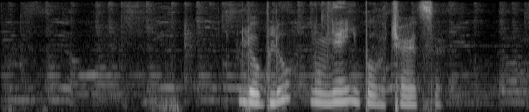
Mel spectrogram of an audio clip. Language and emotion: Russian, neutral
